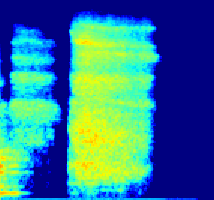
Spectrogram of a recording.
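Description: A woman's long, audible out-breath through the open mouth, a sigh of about a second that releases a held deep breath.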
